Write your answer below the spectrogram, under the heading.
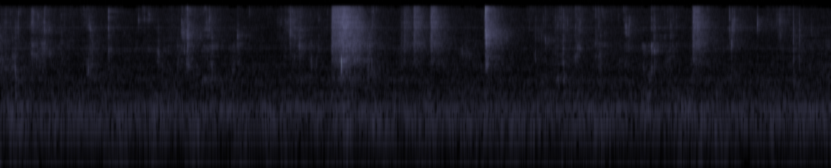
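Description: Near silence with faint mouth sounds of biting and chewing sticky glazed pork ribs: a few soft wet clicks and smacks, the clearest about three and a half seconds in, over a low steady hum.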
